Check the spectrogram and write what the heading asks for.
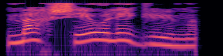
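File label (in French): "Marche aux legumes", French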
